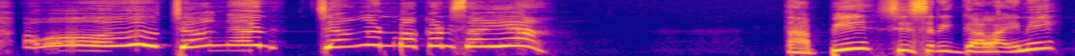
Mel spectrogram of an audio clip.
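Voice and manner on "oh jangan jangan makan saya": high frightened plea; little sheep squealing for mercy; pleading in fear. Acted. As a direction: beg not to be eaten, voice up high. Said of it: "dia bilang".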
